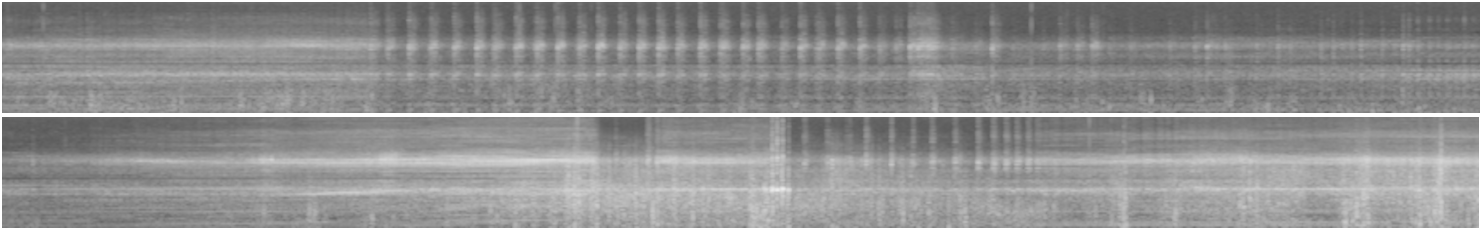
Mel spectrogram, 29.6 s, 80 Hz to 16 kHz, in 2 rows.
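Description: MZ ETZ 301's single-cylinder two-stroke engine running as the motorcycle rides at low speed, then getting louder and rising in pitch from about halfway as the bike speeds up.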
